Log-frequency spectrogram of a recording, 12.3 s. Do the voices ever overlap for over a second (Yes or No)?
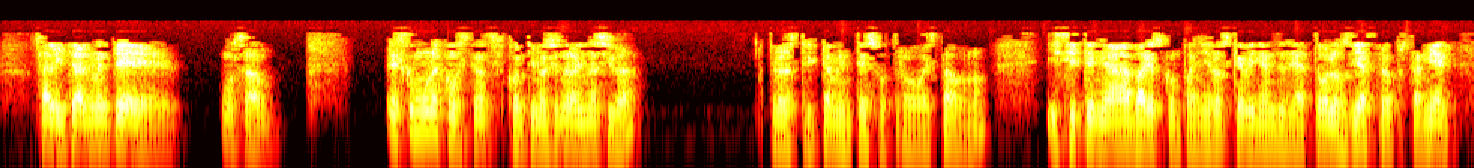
No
